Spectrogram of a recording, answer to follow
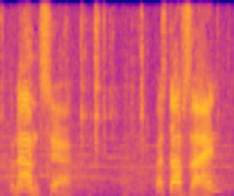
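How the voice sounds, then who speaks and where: A man's voice: high-pitched, sing-song, normal speed, bright, forceful tone, faint music behind, heavily acted. A man playing an eager, polite counter server in a German radio drama, deferential to the customers.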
